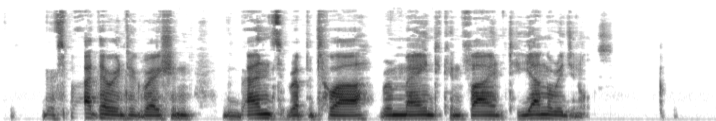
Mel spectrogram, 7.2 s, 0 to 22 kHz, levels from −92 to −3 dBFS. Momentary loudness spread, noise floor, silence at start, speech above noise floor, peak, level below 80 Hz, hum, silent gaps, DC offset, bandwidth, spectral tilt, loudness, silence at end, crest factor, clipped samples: 13 LU; -68 dBFS; 0.45 s; 49 dB; -2 dBFS; -58 dBFS; none; none; under 0.1%; 15.5 kHz; -4.5 dB/octave; -19 LUFS; 1.1 s; 18 dB; under 0.1%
